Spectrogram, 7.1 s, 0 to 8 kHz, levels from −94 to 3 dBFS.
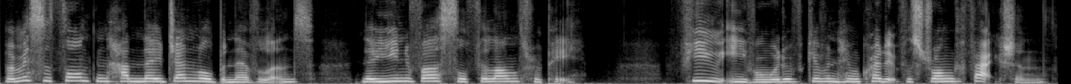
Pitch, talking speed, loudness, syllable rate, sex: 265 Hz, 160 wpm, -22 LUFS, 6.3 syllables/s, female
